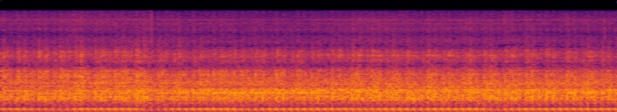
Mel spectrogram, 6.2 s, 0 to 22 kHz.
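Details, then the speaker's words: Honda XRE 190 motorcycle, new model about 2 months old, loud busy idle right after start with rough mechanical clatter about two beats a second over deep thrum; owner believes engine problem though dealer says normal. "olha o barulho que ela tá fazendo quando você liga ela. E na Honda os caras vêm me falar que esse barulho é normal. Nem fudendo, essa moto tá com problema no motor."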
